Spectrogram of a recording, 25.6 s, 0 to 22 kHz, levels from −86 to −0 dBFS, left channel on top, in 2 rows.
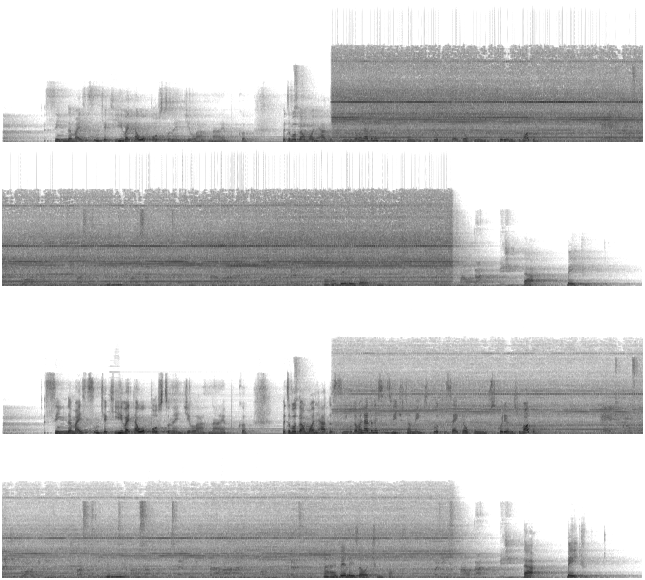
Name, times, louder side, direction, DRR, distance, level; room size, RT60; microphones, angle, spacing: voice 1, 1.0-4.5 4.7-5.3 5.6-10.7 14.9-15.4 19.2-20.7 23.2-23.5 24.1-24.6, right 4 dB, 90° right, 10 dB, 0.8 m, -24 dB
sound 1, 2.0-9.4, right 3 dB, 55° right, 1.1 m, -47 dB
voice 2, 5.7-6.2 11.6-19.0 21.3-23.2, equal, ahead, -3 dB, 3.8 m, -35 dB
sound 2, 6.6-21.8, left 7 dB, 85° left, 1.5 m, -28 dB
23.0 x 20.5 x 9.0 m, 2.9 s
head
